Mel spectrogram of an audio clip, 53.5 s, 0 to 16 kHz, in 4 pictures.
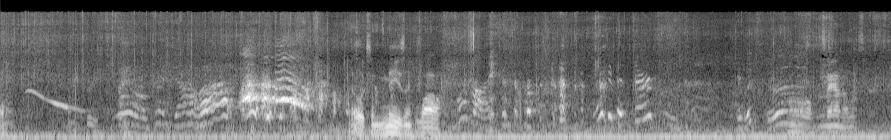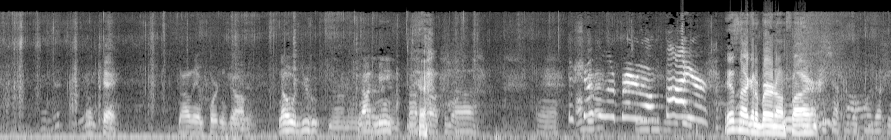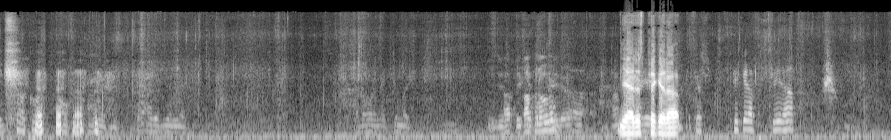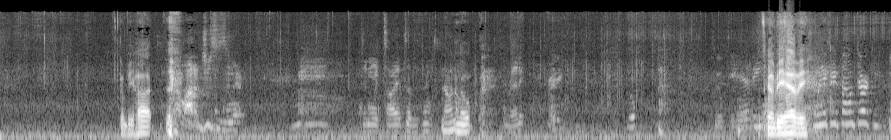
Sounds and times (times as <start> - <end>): Outside, rural or natural: 0.0 - 53.4.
